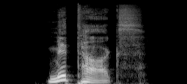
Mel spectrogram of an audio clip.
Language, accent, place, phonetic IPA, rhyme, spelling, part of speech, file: German, Germany, Berlin, [ˈmɪtaːks], -ɪtaːks, Mittags, noun, De-Mittags.ogg
- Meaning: genitive singular of Mittag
